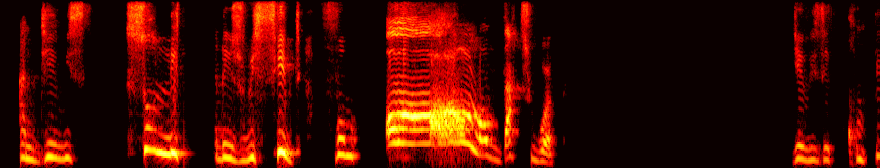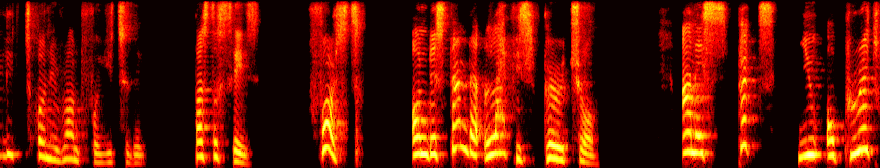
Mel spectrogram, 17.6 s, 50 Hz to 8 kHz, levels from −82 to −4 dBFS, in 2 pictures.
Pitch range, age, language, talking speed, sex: 215-320 Hz, 40-59, English, 110 wpm, female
